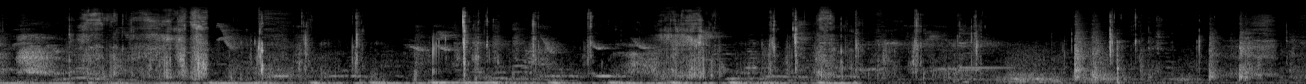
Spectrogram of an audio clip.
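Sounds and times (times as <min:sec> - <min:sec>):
wet chewing and lip-smacking: 0:00.0 - 0:10.0.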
